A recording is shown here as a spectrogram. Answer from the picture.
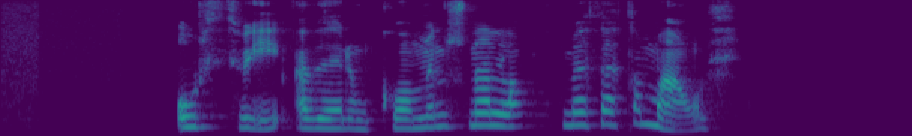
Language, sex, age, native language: Icelandic, female, 30-39, Icelandic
